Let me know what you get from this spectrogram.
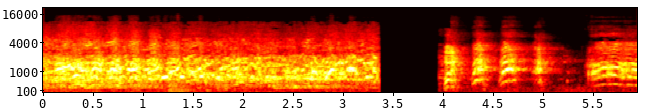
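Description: Dubbed-in laughter: a dense laugh track of many people laughing at once that cuts off abruptly about three and a half seconds in, then after a short gap a man's hearty laugh in short bursts, ending in a long laugh that falls in pitch.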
